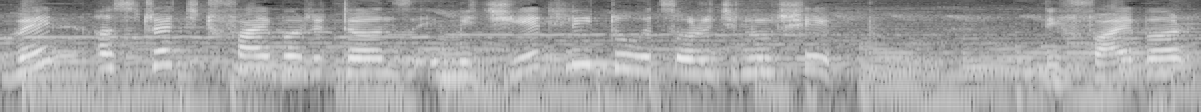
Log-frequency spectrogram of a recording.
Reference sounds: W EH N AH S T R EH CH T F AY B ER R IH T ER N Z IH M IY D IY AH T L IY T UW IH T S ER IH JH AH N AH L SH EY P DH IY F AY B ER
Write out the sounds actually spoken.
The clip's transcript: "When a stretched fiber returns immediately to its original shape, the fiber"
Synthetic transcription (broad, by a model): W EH N AH S T R EH CH T F AY B ER R IH T ER N Z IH M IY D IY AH T L IY T UW IH T S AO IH JH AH N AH L SH EY P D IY F AY B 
